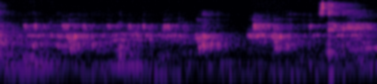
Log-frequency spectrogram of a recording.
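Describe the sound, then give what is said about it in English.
Soft bubbling of water and water vapor forced out through a tube in a heated chemistry experiment with calcium, with small irregular pops and gurgles and a brief sharper splutter near the end; no one speaks. “Okay, you see that the water is squeezing out by the bubbles?”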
